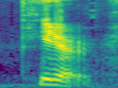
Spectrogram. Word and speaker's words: Peter: first one is Big because the stress is on the first one I don't say Peter I say Peter Peter Peter painted pictures painted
